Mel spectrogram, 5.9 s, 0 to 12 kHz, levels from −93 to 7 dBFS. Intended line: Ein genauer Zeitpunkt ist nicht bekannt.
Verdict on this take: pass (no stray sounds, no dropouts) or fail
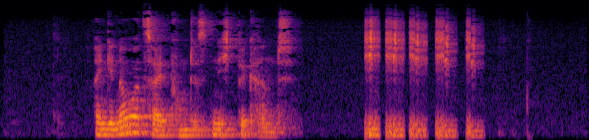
fail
